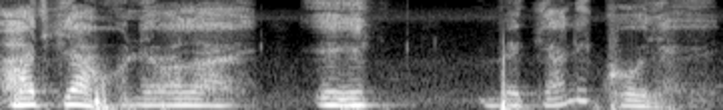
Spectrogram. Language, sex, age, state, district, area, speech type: Hindi, male, 60+, Uttar Pradesh, Pratapgarh, rural, spontaneous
